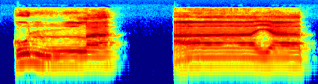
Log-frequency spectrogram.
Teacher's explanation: Kulla, lamnya dibaca double, ada tasdidnya, ditekan.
